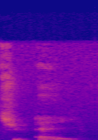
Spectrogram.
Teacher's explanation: Now remember, for French to be clear, we need an open mouth, tu es, okay? We're not pronouncing the S because there's no vowel after it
